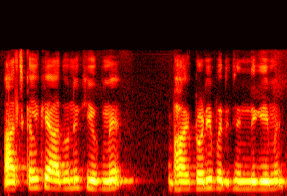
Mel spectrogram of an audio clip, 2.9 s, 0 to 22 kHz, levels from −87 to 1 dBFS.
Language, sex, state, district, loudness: Hindi, male, Rajasthan, Jaipur, -17 LUFS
